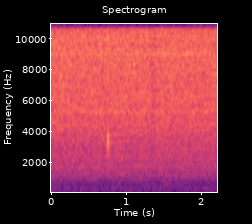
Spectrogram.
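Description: Steady background hiss, with one faint short click about three-quarters of a second in.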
